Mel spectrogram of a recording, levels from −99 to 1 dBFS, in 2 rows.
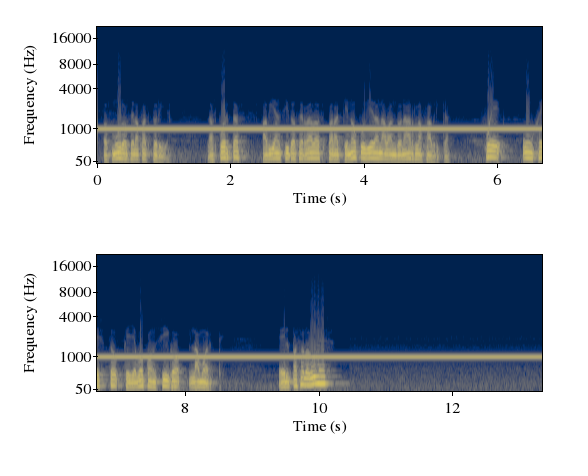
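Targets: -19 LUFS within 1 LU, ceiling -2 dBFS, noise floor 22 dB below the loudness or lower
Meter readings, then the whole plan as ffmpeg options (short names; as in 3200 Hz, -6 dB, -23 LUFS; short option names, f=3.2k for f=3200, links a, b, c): steady tone 1000 Hz; tone level -31 dBFS; loudness -29.0 LUFS; peak -14.0 dBFS; loudness target -19.0 LUFS
-> -af "bandreject=f=1k:w=30"
-af "volume=10dB"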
